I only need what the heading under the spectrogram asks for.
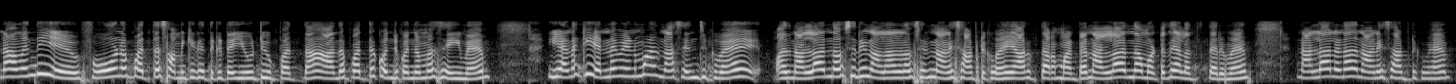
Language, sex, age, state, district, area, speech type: Tamil, female, 18-30, Tamil Nadu, Coimbatore, rural, spontaneous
